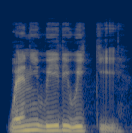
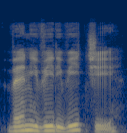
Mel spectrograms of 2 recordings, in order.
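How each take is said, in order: First: It uses the restored classical Latin pronunciation. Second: It uses the ecclesiastical Latin pronunciation. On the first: "This is the restored classical pronunciation" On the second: "that's the ecclesiastical pronunciation"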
